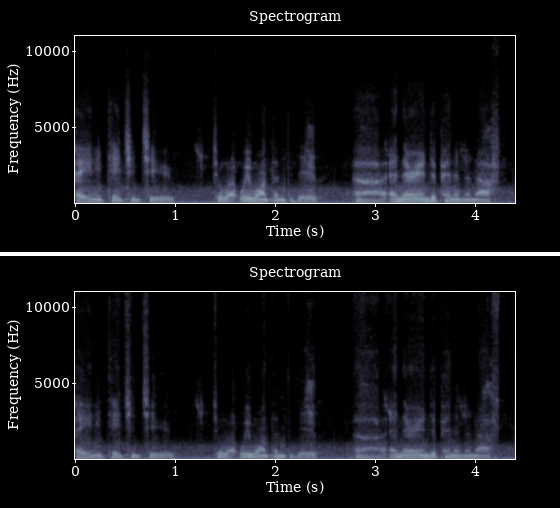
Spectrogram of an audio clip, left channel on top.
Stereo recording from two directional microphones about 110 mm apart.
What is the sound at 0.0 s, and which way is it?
A man's voice, 35° right (ahead or behind).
